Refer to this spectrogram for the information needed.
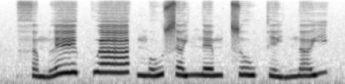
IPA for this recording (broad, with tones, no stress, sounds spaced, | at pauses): h ɐ˨˩ m l ɛː˥ kʷ aː˥ | m o˨˥ w s ɐ˨˧ j n̪ ɛː˨˧ m t͡s o˧ w k e˨˩ j n̪ ɐ˨˥ j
